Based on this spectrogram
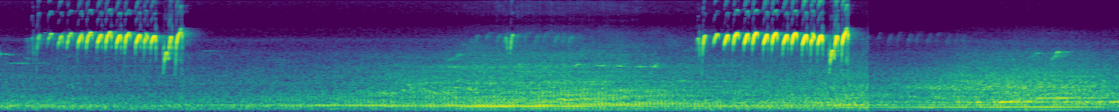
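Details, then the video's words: Pied bushchat, an Indonesian native bird, in active song for tutoring caged songbirds: two separate trills of rapid piercing high notes, each under two seconds and about five seconds apart, over steady low hum. "BURUNG MANTENAN GACOR UNTUK MASTERAN"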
